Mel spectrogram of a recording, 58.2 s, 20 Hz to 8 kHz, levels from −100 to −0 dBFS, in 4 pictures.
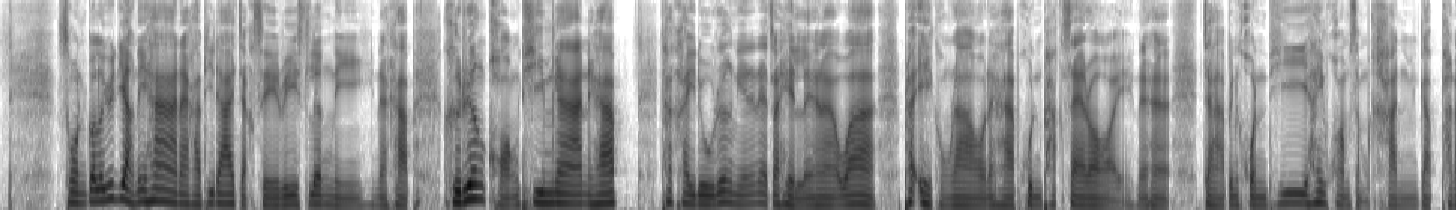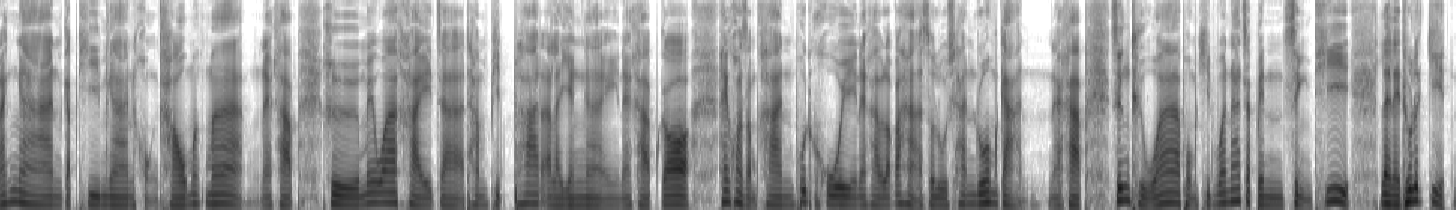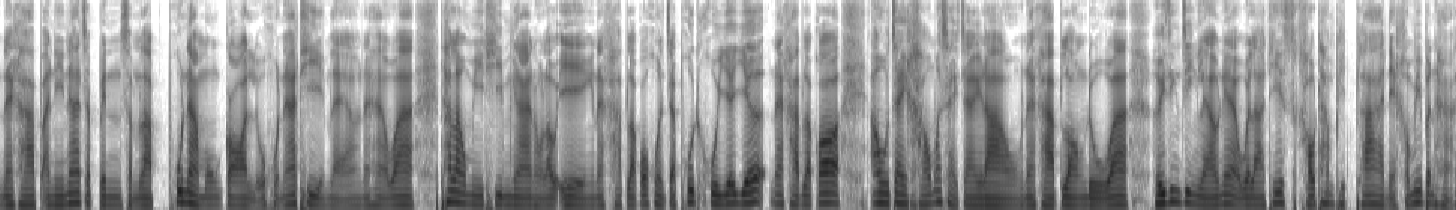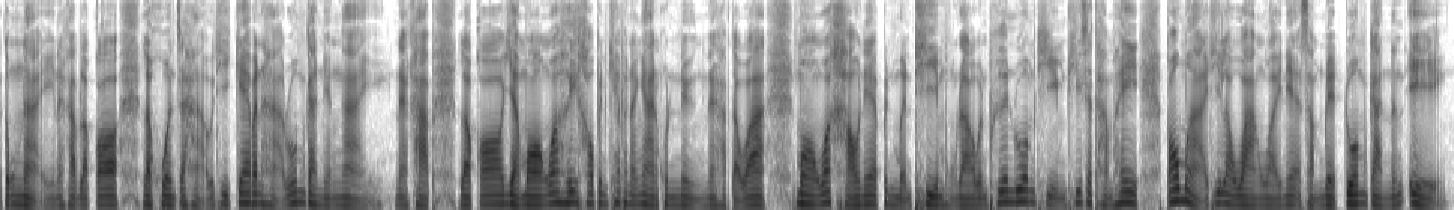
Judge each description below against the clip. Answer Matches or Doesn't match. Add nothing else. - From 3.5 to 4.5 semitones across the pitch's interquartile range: Matches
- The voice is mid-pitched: Doesn't match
